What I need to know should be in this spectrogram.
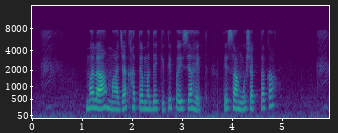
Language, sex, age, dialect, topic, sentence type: Marathi, female, 36-40, Standard Marathi, banking, question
